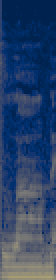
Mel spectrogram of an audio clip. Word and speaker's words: Lam: The seed syllable here is Lam, L-A-M. Let's just chant it a few times continuously. Keep your attention on the first chakra. It sounds like this.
